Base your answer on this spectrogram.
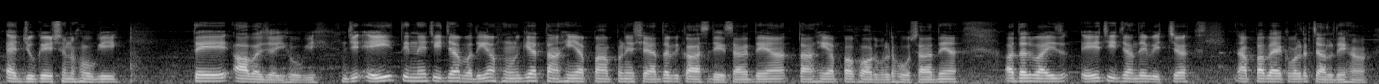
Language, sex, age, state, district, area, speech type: Punjabi, male, 18-30, Punjab, Mansa, urban, spontaneous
